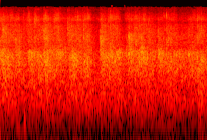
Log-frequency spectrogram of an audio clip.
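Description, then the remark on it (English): A crowd applauds steadily, many hands clapping in a dense, even patter with no voices over it, in appreciation of a girls' Bible quiz team who received high honor awards. “So give them a round of applause to let them know how much you appreciate them.”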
